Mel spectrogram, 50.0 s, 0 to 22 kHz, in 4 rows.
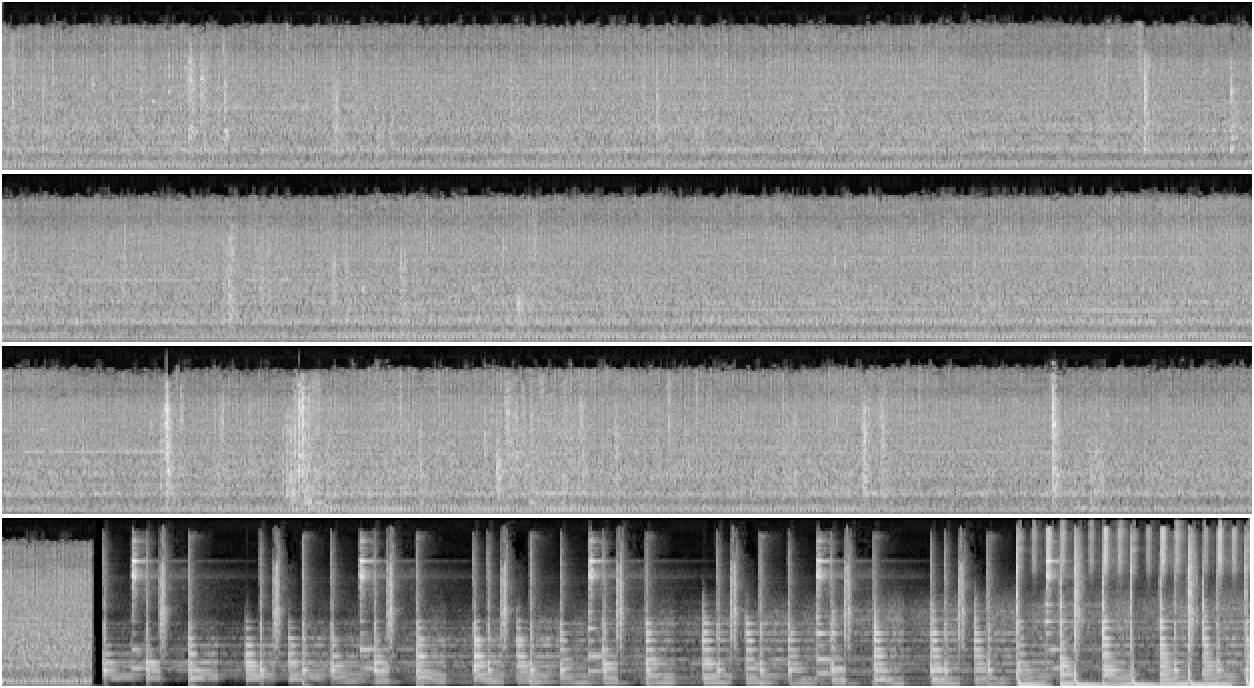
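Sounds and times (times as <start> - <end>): small motor running: 0.0 - 38.4.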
